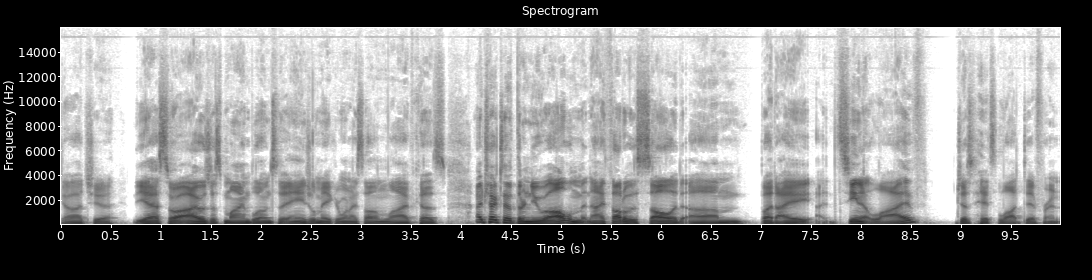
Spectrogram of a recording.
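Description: A man speaks at a fairly quick pace in a fairly low pitch, his dark, mellow tone showing ordinary pitch variation on a very clean recording with a silent background. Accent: Canadian. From Canada, Oshawa, Ontario. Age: 30s. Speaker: podcast host. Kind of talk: casual chat.

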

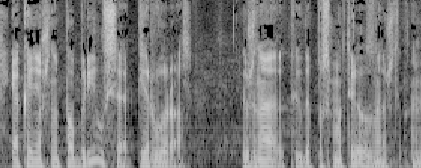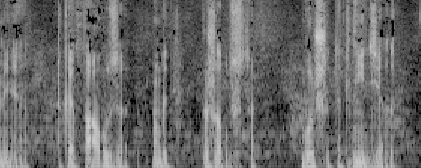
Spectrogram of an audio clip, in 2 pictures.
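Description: Against noticeable background noise, a man with a fairly low pitch talks at a fairly quick pace, broken by long, frequent pauses. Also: ordinary pitch variation. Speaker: podcast co-host. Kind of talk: casual chat.

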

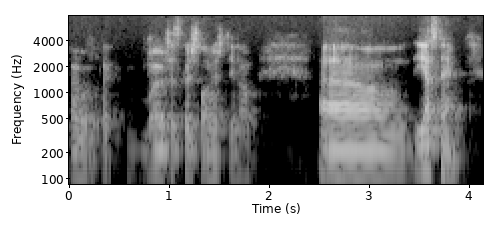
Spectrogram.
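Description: This is a man with a fairly low-pitched voice. He talks at a moderate pace. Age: 30s. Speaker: mortgage specialist. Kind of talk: live-stream monologue with viewer Q&A. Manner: halting.

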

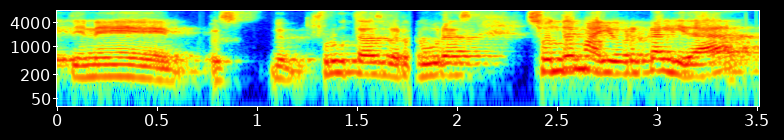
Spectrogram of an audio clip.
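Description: Against noticeable background noise and audible room echo, a woman of medium pitch speaks at a fairly slow pace with ordinary pitch variation. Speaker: agronomy entrepreneur. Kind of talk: interview.

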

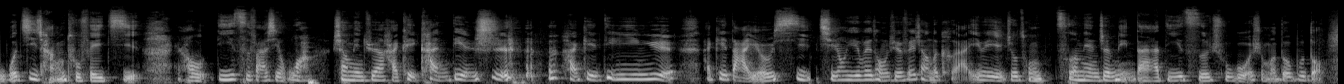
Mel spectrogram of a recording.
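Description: With noticeable background noise, a woman talks at a fairly quick pace in an animated tone, her medium pitch showing ordinary variation. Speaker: podcast co-host. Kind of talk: casual chat.

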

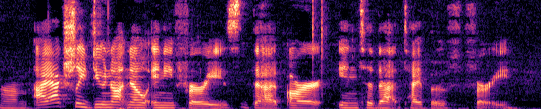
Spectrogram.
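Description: Her fairly low voice carries vocal fry and a bright, sharp tone as the woman moves at a moderate pace with lively intonation and hardly any pauses. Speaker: podcast co-host. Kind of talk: casual chat.

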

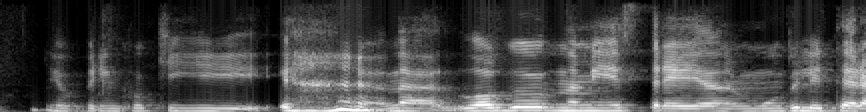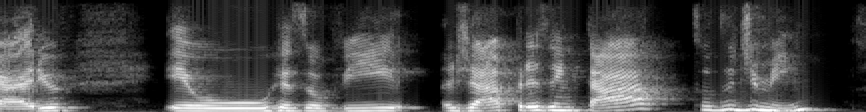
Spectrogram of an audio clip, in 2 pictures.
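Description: Very slow speech from a woman at medium pitch, with ordinary pitch variation. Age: 20s. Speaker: author. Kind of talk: interview.

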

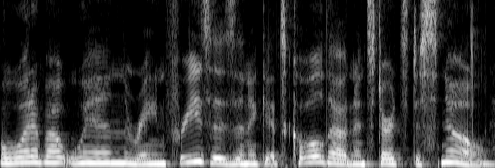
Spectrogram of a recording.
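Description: Somewhat breathy and dark, mellow in tone, a woman with an American accent speaks with ordinary pitch variation. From Wisconsin. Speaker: podcast co-host. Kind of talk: casual interview chat.

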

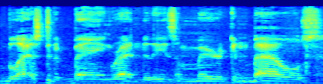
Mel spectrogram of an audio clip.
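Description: Doing a put-on character voice, a man speaks at a moderate pace with a fairly low pitch over clear background noise. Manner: hammy, advertising delivery.

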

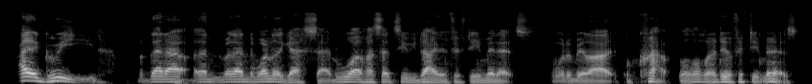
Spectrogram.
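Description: A man with a Derbyshire accent at a medium pitch, talking very fast with ordinary pitch variation over a quiet background. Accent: northern English (Derbyshire). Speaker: podcast host. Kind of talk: casual chat. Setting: video call.

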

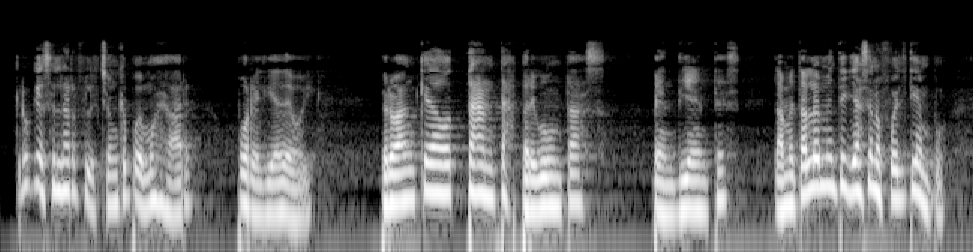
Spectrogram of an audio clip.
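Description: A man's dark, mellow voice with a Venezuelan accent, a high pitch, lively intonation and a fairly quick pace. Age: 20s. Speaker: podcast host. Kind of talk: casual interview chat.

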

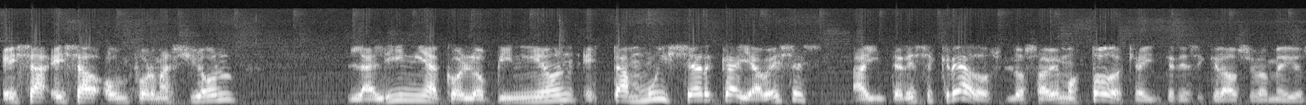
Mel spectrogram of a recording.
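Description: Fairly quick male speech, pitched fairly high, its pitch swinging very widely. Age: 50s. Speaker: TV foreign correspondent. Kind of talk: interview. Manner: formal journalistic tone.

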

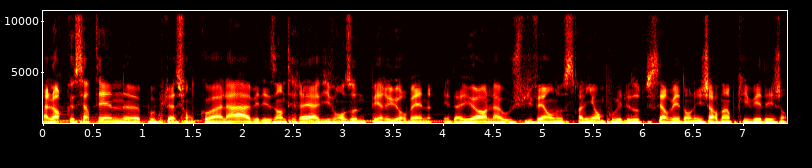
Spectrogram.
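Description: With music in the background, a man at medium pitch speaks at a very fast pace with hardly any pauses, very even loudness and fairly even intonation. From Paris region, France. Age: 20s. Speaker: activist and university lecturer. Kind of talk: personal storytelling interview.

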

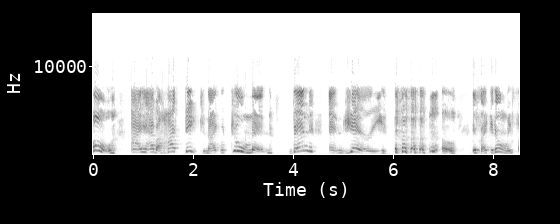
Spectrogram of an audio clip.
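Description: A female-sounding voice takes on a put-on character voice at an extremely high pitch with very wide pitch swings. It moves at a very slow pace, broken by long, frequent pauses. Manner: kooky, playful.

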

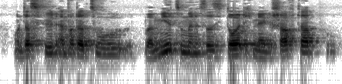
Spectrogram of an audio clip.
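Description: A man talks at a very fast pace. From Germany, Bonn. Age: 20s. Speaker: doctoral student and book author. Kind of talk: podcast interview.

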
